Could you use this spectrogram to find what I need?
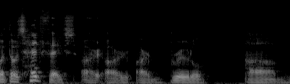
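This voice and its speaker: A somewhat breathy man with a very deep, low pitch speaks at a fairly quick pace in a flat monotone, captured in a very clean recording with a silent background. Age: 60s. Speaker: trader vlogger. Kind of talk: casual video journal. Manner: hesitant, many fillers and repetitions.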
